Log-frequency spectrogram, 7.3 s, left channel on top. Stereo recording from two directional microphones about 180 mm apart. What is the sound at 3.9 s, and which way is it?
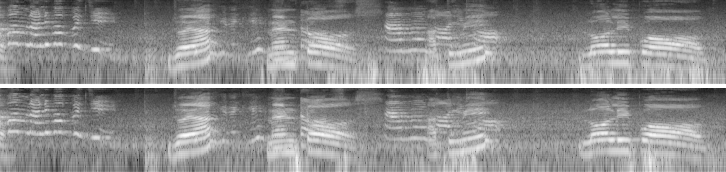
Child singing, 35° left (ahead or behind).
